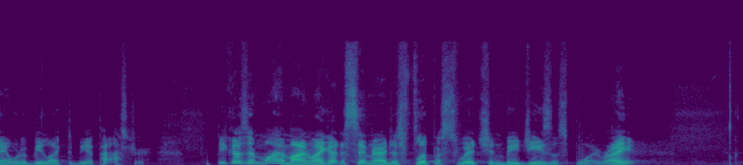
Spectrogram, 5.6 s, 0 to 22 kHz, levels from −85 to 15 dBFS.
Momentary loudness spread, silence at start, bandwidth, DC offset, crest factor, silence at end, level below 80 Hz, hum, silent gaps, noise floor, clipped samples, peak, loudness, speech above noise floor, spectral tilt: 15 LU; 0 s; 16.5 kHz; under 0.1%; 22 dB; 0.8 s; -84 dBFS; none; none; -65 dBFS; under 0.1%; -10 dBFS; -31 LUFS; 32 dB; -4 dB/octave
